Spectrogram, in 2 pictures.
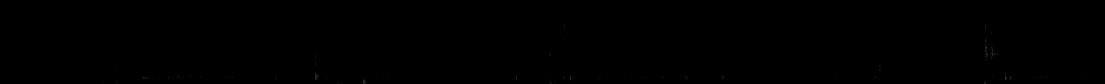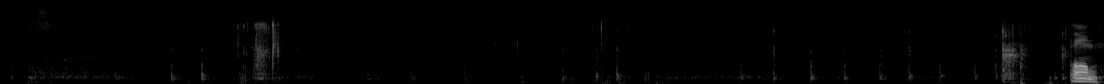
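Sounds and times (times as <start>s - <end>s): small clicks and rustles on sheet metal: 11.3s - 17.8s, 18.4s - 21.9s.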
